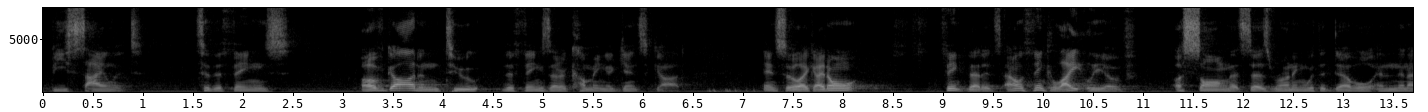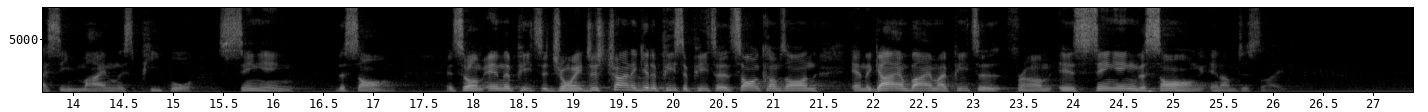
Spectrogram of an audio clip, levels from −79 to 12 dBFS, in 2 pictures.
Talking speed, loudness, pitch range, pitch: 175 wpm, -32 LUFS, 120-160 Hz, 130 Hz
